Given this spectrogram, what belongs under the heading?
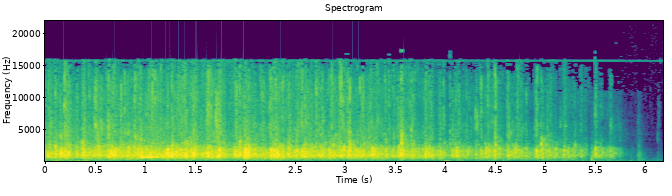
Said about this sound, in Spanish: Dele un fuerte aplauso a Cristo, hermano.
